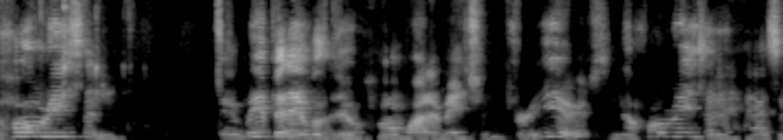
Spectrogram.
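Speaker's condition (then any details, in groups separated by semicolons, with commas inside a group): Cerebral palsy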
